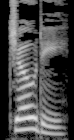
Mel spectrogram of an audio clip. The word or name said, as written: jodie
